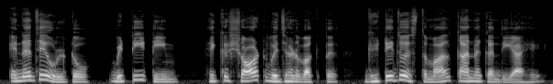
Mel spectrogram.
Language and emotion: Sindhi, neutral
